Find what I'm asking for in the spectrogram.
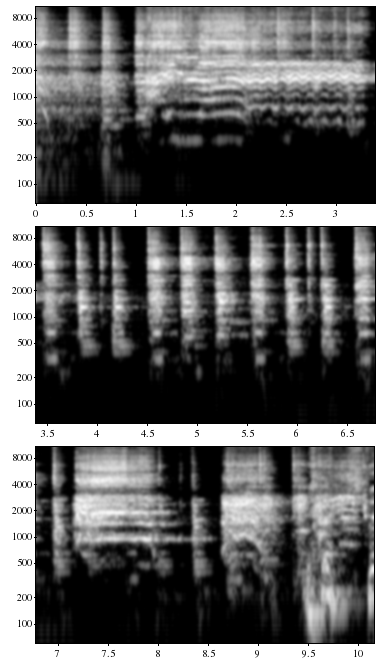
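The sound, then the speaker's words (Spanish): Harsh, strained screaming vocals over a heavy metal track, loud and distorted, with long sustained shrieks breaking into a rapid series of short, rhythmic shouted bursts. “cómo gritaba, era una maravilla, pero bueno, pues eso es todo por esta canción”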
